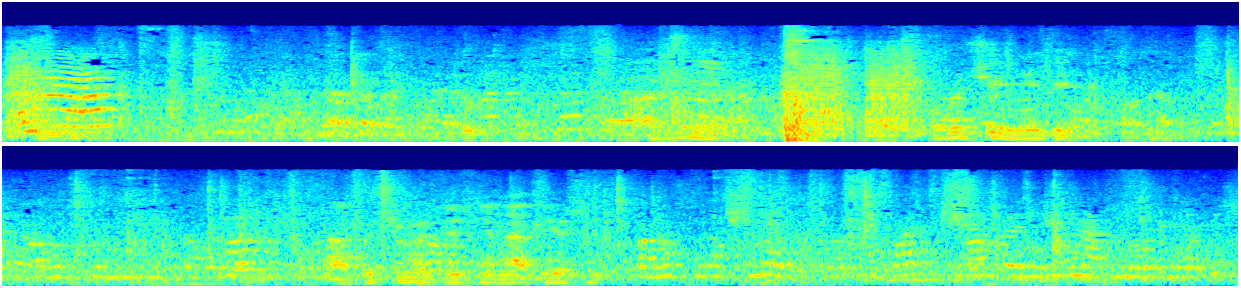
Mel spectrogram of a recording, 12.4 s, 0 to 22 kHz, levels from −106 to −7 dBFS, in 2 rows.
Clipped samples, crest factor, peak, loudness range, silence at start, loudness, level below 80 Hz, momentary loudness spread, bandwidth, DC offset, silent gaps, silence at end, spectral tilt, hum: under 0.1%; 24 dB; -16 dBFS; 5 LU; 0 s; -39 LUFS; -56 dBFS; 12 LU; 11.5 kHz; under 0.1%; none; 0 s; -4.5 dB/octave; none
